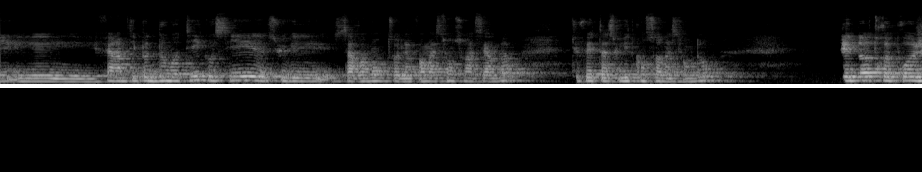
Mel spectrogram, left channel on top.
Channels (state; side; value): silent; right; 57 dB below the other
